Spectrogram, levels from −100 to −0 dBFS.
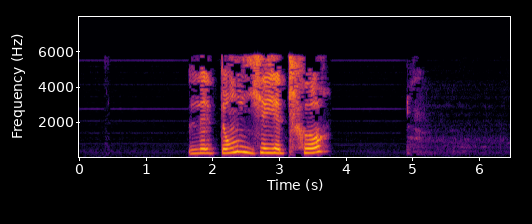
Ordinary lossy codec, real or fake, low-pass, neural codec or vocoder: MP3, 24 kbps; fake; 7.2 kHz; vocoder, 22.05 kHz, 80 mel bands, HiFi-GAN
